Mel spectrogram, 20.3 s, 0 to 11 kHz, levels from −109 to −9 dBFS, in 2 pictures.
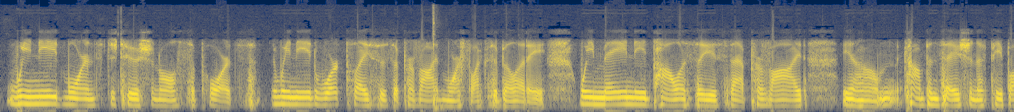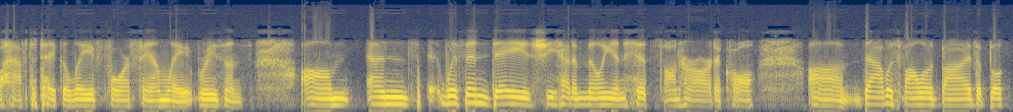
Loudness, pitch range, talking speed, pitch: -13 LUFS, 130-155 Hz, 150 wpm, 145 Hz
